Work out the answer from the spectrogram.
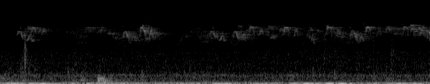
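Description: Birds chirping in a rapid, continuous run of short high chirps over a steady low outdoor rumble, with a soft low knock about a second in.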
